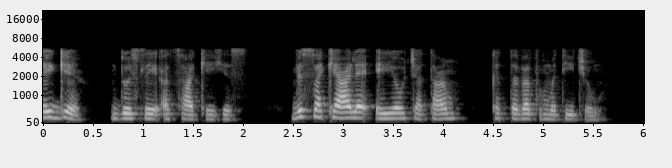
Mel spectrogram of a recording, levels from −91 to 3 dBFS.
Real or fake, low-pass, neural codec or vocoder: real; 5.4 kHz; none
